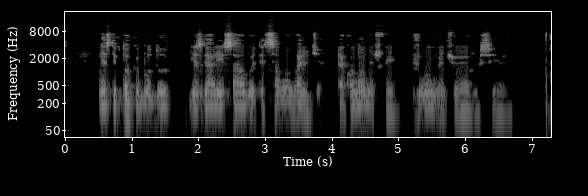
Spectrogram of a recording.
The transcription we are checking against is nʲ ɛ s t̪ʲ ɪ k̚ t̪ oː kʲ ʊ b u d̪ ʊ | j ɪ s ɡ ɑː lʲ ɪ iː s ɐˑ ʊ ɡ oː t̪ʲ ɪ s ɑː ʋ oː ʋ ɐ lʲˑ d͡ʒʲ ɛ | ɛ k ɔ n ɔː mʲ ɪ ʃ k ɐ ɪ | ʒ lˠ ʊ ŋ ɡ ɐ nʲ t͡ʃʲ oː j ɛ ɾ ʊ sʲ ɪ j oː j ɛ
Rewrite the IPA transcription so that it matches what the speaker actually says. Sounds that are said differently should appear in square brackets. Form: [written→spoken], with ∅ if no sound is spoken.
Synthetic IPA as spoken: nʲ ɛ s t̪ʲ ɪ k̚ t̪ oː kʲ ʊ b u d̪ ʊ | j ɪ s ɡ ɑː lʲ ɪ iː s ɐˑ ʊ ɡ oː t̪ʲ ɪ s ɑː ʋ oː ʋ ɐ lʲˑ d͡ʒʲ ɛ | ɛ k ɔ n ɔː mʲ ɪ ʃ k ɐ ɪ | ʒ lˠ ʊ ŋ ɡ ɐ nʲ t͡ʃʲ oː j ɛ ɾ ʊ sʲ ɪ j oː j ɛ

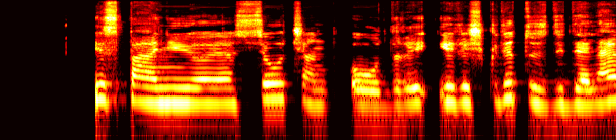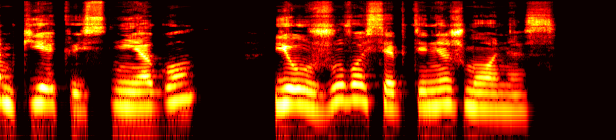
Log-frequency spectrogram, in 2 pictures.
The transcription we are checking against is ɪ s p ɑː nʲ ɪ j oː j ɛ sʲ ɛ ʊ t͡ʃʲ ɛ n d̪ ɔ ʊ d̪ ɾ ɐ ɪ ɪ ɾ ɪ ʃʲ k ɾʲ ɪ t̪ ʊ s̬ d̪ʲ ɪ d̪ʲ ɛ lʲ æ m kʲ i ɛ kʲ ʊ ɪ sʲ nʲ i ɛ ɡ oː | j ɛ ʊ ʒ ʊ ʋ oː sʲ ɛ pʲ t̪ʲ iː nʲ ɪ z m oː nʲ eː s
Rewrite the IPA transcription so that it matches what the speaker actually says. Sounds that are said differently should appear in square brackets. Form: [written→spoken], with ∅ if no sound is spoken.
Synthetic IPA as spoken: ɪ s p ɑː nʲ ɪ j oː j ɛ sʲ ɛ ʊ t͡ʃʲ ɛ n [d̪→t̪] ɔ ʊ d̪ ɾ ɐ ɪ ɪ ɾ ɪ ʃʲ k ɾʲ ɪ t̪ ʊ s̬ d̪ʲ ɪ d̪ʲ ɛ lʲ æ m kʲ i ɛ kʲ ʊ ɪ sʲ nʲ i ɛ ɡ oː | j ɛ ʊ ʒ ʊ ʋ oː sʲ ɛ pʲ t̪ʲ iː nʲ ɪ [z→ʒ] m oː nʲ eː s

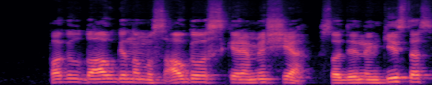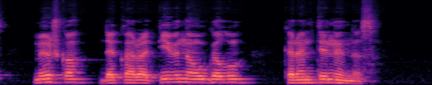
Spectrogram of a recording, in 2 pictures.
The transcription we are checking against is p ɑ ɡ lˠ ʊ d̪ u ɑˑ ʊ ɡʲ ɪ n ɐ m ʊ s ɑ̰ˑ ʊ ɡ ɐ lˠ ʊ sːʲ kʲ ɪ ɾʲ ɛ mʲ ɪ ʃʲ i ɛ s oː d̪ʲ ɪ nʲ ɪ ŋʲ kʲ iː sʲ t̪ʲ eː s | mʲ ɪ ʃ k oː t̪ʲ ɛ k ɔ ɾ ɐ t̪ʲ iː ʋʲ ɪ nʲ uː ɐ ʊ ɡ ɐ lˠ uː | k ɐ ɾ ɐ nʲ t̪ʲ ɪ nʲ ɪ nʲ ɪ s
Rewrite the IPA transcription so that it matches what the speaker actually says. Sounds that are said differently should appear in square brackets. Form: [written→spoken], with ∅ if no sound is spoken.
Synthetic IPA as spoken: p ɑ ɡ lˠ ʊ d̪ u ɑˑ ʊ ɡʲ ɪ n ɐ m ʊ s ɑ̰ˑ ʊ ɡ ɐ lˠ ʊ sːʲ kʲ ɪ ɾʲ ɛ mʲ ɪ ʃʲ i ɛ s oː d̪ʲ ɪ nʲ ɪ ŋʲ kʲ iː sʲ t̪ʲ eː s | mʲ ɪ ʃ k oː [t̪ʲ→d̪ʲ] ɛ k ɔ ɾ ɐ t̪ʲ iː ʋʲ ɪ nʲ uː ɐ ʊ ɡ ɐ lˠ uː | k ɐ ɾ ɐ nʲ t̪ʲ ɪ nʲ ɪ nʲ ɪ s

